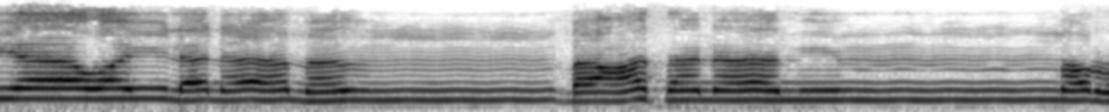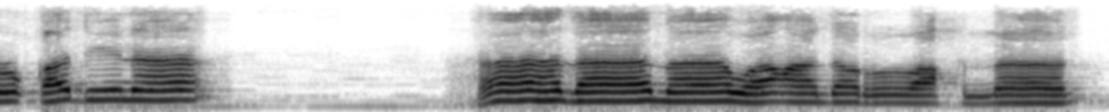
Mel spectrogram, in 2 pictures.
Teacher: هنا نسكت على الألف في مرقدنا بحركتين، ثم نبدأ هذا ما وعد الرحمن · Term: السكت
